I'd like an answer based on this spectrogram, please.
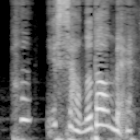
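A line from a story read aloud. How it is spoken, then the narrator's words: Quiet, annoyed girl. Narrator (Chinese): 她直接不干了，小声的说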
